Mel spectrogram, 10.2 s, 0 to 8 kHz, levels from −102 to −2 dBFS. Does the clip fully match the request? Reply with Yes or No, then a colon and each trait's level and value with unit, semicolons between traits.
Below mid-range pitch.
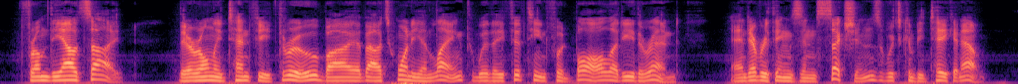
Yes: low, 130 Hz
